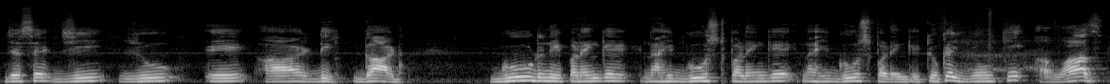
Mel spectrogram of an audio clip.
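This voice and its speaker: A man gives a relaxed English lesson, spelling each example out one letter at a time. His voice is dark and mellow, and he speaks slowly and deliberately. He keeps addressing his listeners as friends. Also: fairly high pitch. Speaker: English teacher. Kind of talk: spoken language lesson.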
